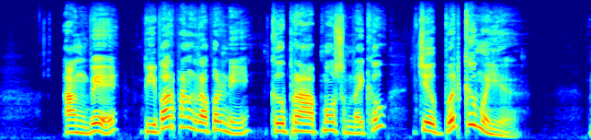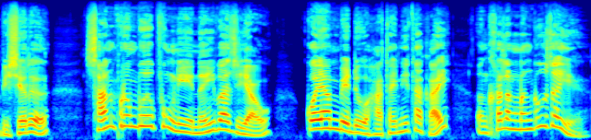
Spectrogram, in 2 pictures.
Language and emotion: Bodo, surprised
